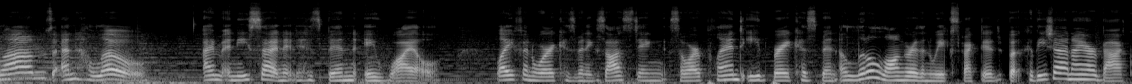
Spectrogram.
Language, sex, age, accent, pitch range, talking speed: English, female, 30-49, American, 165-210 Hz, 190 wpm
